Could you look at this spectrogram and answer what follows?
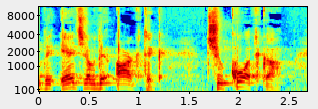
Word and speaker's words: Chukotka: the Chukchi Peninsula chukovsky Paulo Osterman Russian or Chukotka that's how I'll pronounce it it belongs to the permafrost zone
